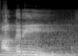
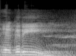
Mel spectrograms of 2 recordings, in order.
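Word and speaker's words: agree: Talking about the third, यहाँ पे मैंने लिखा है अग्री। इसको बहुत लोग क्या पढ़ते हैं? एग्री। तो that is the pronunciation of this is अग्री। अग्री एक वर्ब है और इसका मतलब होता है सहमत होना।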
